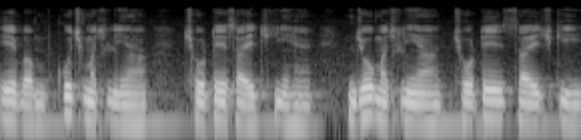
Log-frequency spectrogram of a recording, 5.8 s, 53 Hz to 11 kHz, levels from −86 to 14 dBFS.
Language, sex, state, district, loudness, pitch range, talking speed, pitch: Hindi, male, Delhi, New Delhi, -15 LUFS, 105-115 Hz, 115 wpm, 110 Hz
